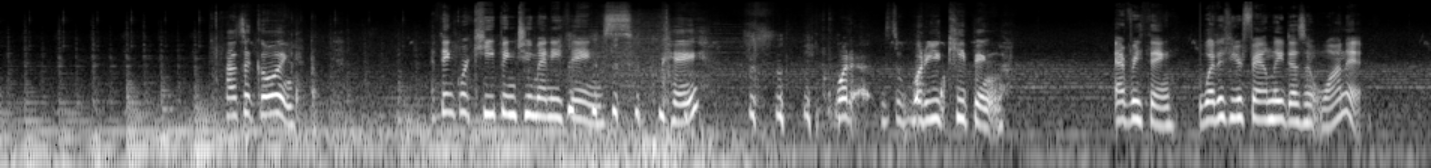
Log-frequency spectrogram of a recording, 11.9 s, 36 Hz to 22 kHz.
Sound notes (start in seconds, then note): 6.1 laughs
